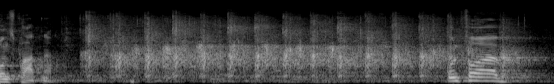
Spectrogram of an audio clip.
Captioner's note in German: Beifall CDU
